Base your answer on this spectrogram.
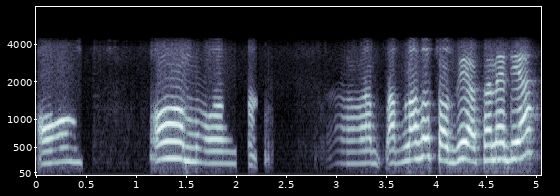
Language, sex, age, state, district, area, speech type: Assamese, female, 30-45, Assam, Golaghat, urban, conversation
